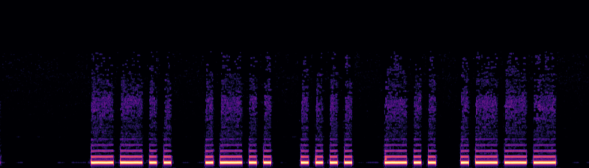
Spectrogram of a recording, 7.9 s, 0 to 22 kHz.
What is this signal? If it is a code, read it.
Morse code, heard as a keyed tone, about 12 wpm, spaced as for 11 wpm, 760 Hz. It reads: ZLHDJ
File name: Onlinelehrgang / morsen / DJ4UF Morsen17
